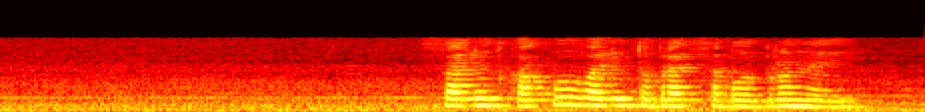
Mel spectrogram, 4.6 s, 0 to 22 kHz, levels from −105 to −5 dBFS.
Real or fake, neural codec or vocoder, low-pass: real; none; 5.4 kHz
